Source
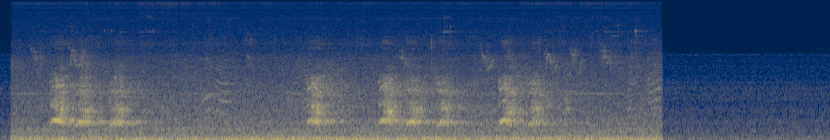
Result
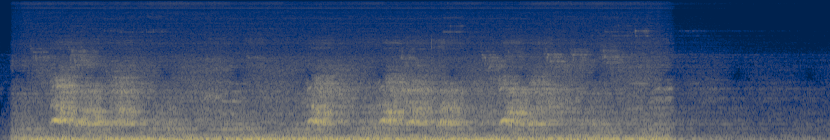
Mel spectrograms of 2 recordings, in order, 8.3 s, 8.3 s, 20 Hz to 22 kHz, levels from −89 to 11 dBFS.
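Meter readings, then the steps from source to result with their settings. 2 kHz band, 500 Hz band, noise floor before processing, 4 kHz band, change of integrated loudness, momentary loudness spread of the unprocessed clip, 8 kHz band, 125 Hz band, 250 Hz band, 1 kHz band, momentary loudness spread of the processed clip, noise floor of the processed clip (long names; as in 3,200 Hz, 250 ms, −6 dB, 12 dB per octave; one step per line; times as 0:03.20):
0.0 dB, −0.5 dB, −47 dBFS, +1.5 dB, +0.5 dB, 9 LU, can't be measured, +1.5 dB, +0.5 dB, +0.5 dB, 9 LU, −42 dBFS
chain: feedback delay with all-pass diffusion 532 ms, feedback 47%, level −15 dB
auto-filter notch sine 1.4 Hz 280–2,700 Hz
reverb whose tail is shaped and stops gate 140 ms rising, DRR −2 dB
level −2 dB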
